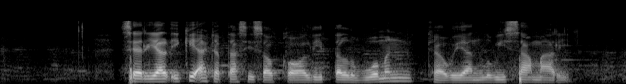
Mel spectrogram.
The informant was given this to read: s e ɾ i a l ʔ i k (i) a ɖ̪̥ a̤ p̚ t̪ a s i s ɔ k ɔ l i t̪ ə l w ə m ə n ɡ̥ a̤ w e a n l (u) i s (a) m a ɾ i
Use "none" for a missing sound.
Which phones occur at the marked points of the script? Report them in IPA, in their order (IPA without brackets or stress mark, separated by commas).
i, u, a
